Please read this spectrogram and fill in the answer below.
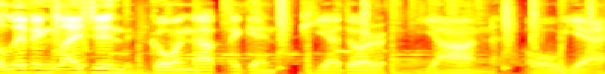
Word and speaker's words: Petr: Oh yeah, his name's Petr, not Peter, by the way. If you want to remember how to say his name, just think of Fedor. Remember Fedor? People used to call him Fedor. With Peter, you gotta call him Petr.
